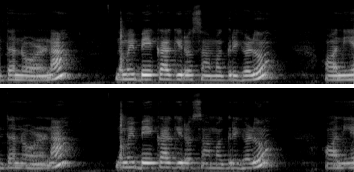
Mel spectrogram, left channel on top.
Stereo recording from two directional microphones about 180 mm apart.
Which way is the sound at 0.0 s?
30° left (ahead or behind).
